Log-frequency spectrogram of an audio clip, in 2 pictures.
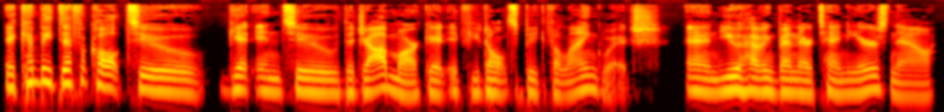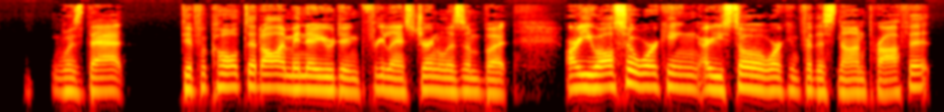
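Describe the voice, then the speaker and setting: A man's voice: medium pitch, moderate pace, mellow, smooth, no room sound, studio quality. A man from the United States hosting a travel podcast, chatting casually and laughing often. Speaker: podcast host. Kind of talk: casual interview chat.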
